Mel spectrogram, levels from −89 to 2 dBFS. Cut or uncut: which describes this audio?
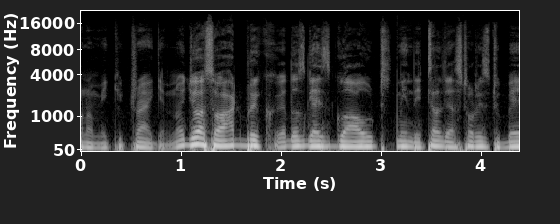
cut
